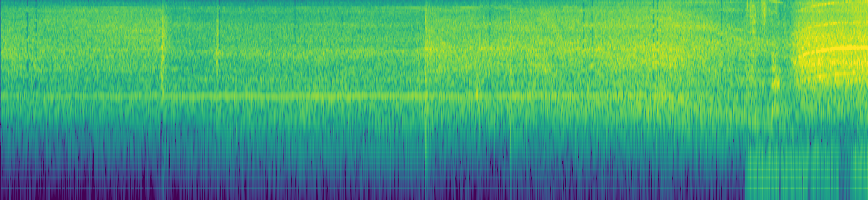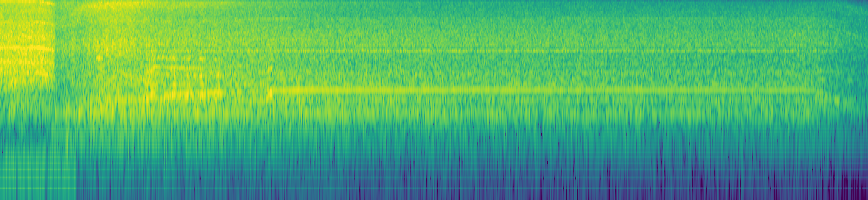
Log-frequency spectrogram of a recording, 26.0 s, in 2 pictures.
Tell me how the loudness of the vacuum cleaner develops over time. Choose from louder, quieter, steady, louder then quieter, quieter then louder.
louder then quieter.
